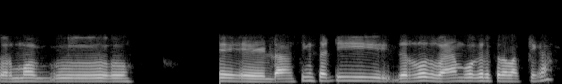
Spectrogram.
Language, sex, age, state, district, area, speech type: Marathi, male, 30-45, Maharashtra, Gadchiroli, rural, conversation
